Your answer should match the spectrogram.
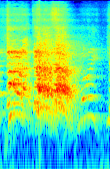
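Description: Loud shouting by a group of men: a single yelled voice, then many recruits yelling together for about a second in unison, as in a drill-instructor command and the group's shouted reply.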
